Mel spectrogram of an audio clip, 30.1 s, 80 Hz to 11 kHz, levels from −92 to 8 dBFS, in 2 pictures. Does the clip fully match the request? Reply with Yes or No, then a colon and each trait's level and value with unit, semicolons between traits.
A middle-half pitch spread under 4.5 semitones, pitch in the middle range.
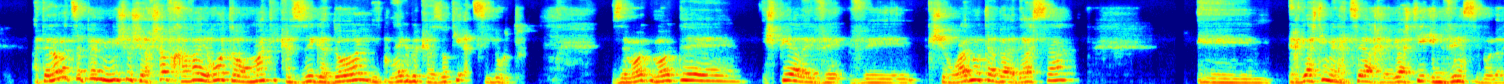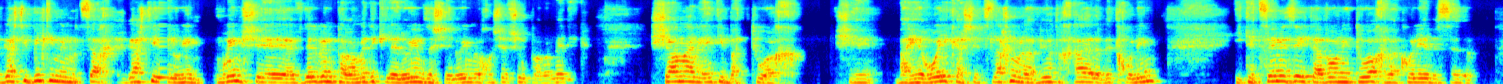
No: wide, 5.6 semitones; medium, 180 Hz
